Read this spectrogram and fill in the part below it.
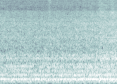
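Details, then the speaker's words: Traeger grill startup after RTD temperature sensor replacement and controller reinstall: steady low fan hum and faint even motor drone, no knocks or scraping; pellets dropping so auger works, smoke and combustion; normal. "So, we know we got pellets dropping. So, we know that the auger is is working properly. Got some smoke."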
